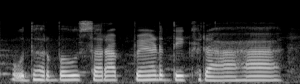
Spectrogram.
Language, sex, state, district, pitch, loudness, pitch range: Hindi, female, Jharkhand, Palamu, 200 Hz, -15 LUFS, 195-210 Hz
